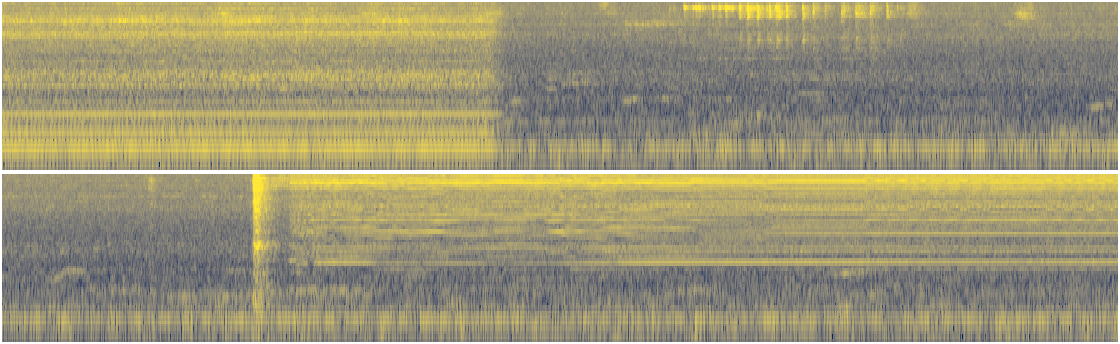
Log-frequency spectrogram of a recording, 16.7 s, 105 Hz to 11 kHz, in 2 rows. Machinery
10.2 16.7

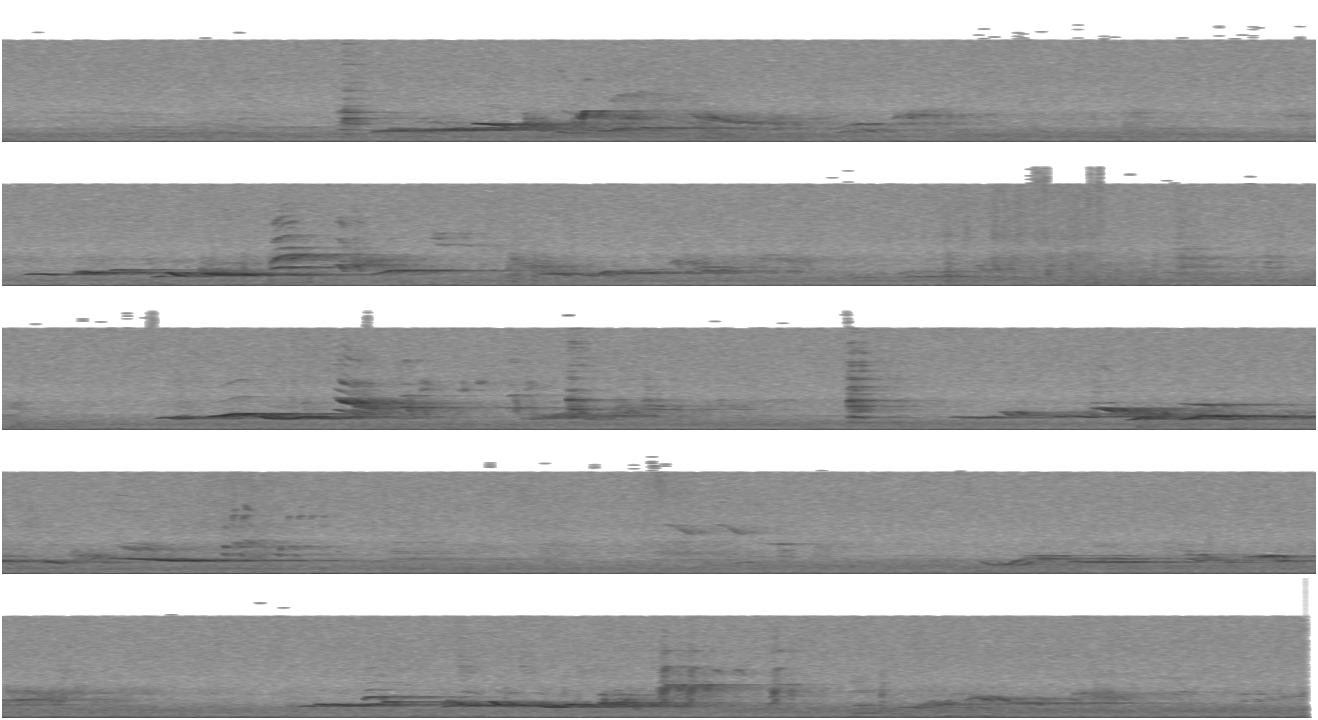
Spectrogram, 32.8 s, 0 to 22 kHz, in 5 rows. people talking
10.8 14.0, 30.5 31.6

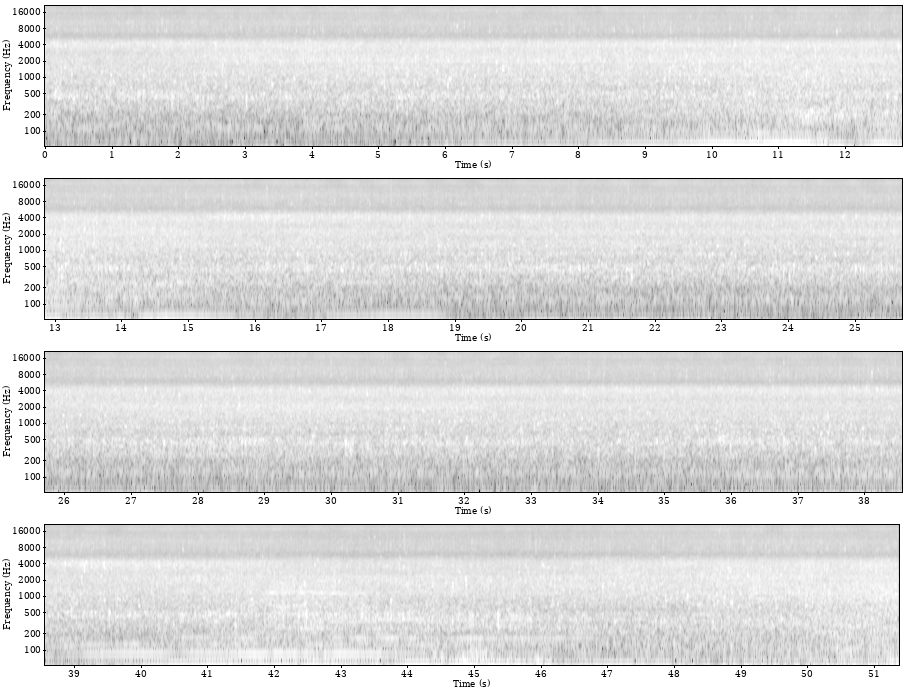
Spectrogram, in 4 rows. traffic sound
37.8 51.3

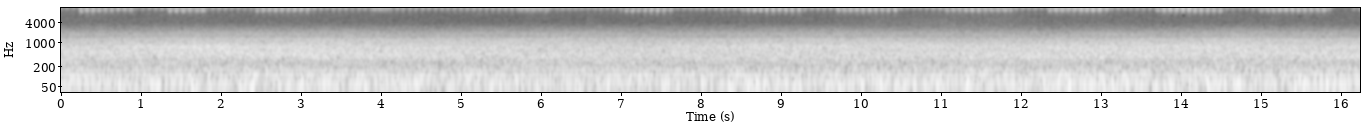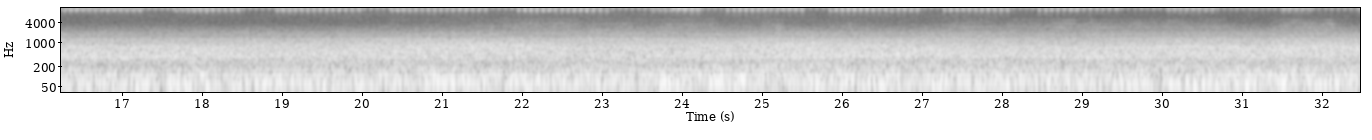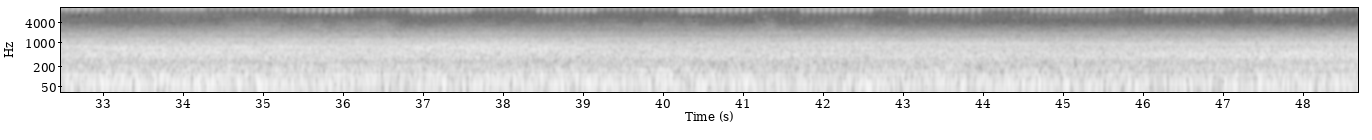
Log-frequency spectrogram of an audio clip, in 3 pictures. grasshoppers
17.6 48.6

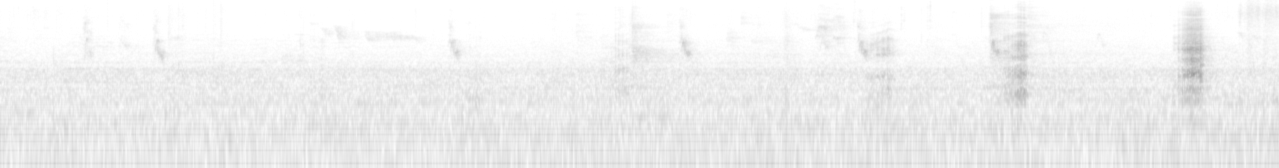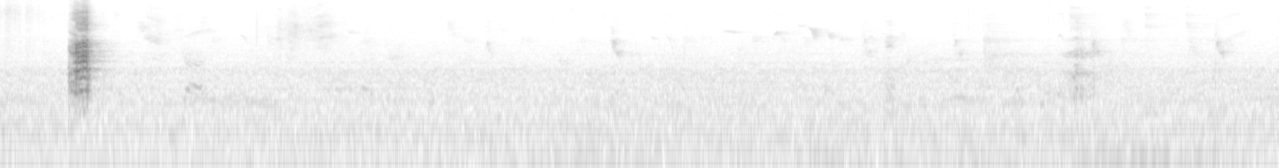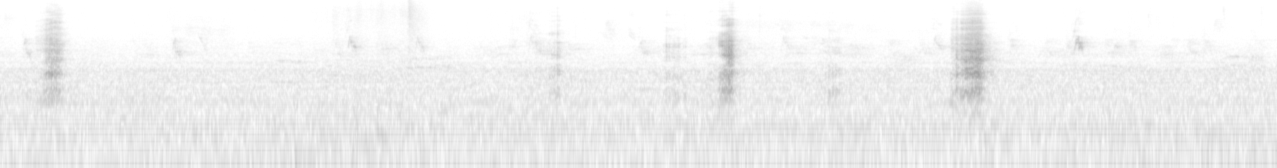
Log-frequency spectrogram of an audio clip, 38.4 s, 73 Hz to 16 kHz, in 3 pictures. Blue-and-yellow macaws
8.6 9.2, 9.9 10.5, 11.7 14.0, 23.3 23.9, 25.8 26.4, 31.0 31.4, 32.2 33.2, 33.8 34.2, 35.0 35.6

